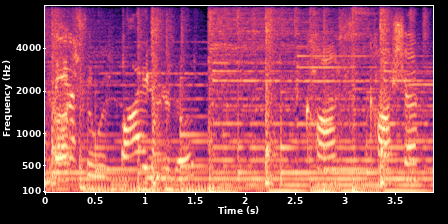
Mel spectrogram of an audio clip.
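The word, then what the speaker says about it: Kasa: Kasha. It's K-A-S-A, but we pronounce it Kasha.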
